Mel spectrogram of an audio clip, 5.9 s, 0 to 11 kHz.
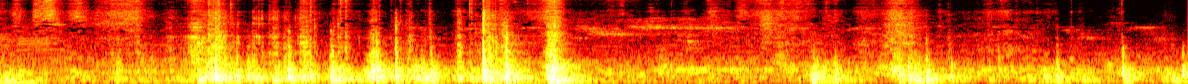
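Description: Plastic air filter box of a 2014 GMC Sierra being wiggled and pushed into its housing: irregular knocks and clicks of hard plastic with scraping in between, busiest in the first few seconds.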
